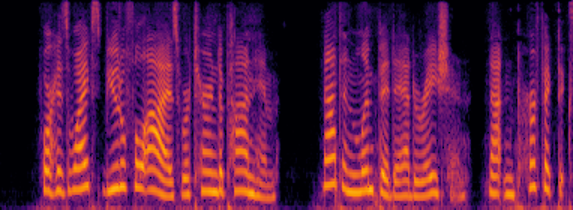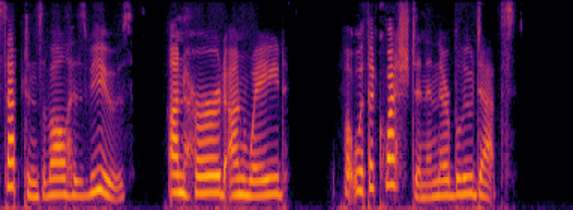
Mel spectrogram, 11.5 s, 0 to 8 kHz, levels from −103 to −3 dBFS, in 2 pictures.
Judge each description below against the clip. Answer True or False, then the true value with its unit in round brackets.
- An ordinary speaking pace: True (160 wpm)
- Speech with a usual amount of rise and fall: True (4.6 semitones)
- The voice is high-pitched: True (245 Hz)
